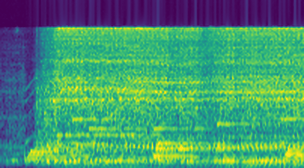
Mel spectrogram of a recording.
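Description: Cordless drill running steadily with a tile bit, grinding through a ceramic tile; it starts about half a second in. It is slow, hard drilling that leaves the drill overheated.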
